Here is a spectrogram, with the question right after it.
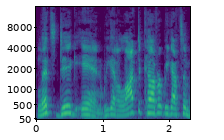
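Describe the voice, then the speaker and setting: In a very clean recording with a silent background, a man talks in an animated tone at a fairly quick pace with very wide pitch swings. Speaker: NFT project art lead and community update host. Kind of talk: community update video. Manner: fast.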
